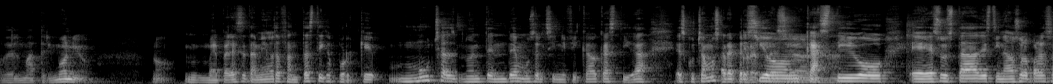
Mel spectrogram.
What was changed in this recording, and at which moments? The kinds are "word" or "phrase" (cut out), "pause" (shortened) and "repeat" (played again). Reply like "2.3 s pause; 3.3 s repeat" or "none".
1.7 s pause; 2.7 s phrase; 4.6 s word; 7.2 s phrase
